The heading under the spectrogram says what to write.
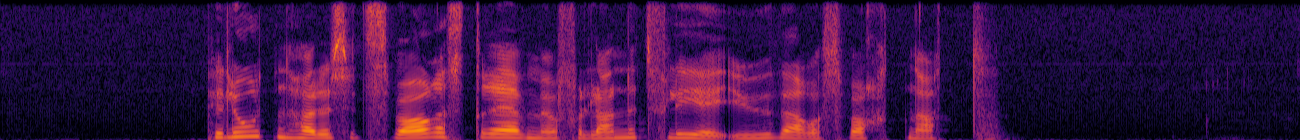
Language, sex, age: Norwegian, female, 32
